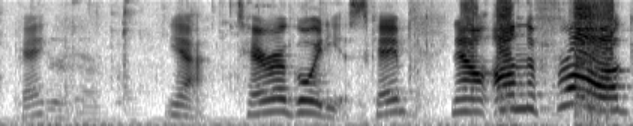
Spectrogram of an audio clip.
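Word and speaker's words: pterygoideus: the label they're called Terra goodus now it has a p here the p is silent it's like it's not even there okay yeah Terra goodus okay now on the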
